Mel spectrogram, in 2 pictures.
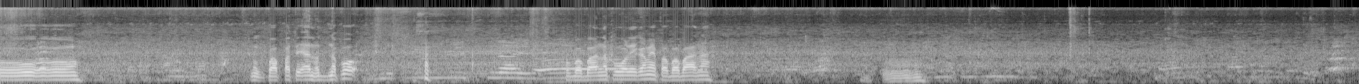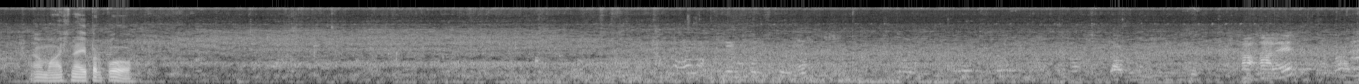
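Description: Men call out and talk loudly outdoors.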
